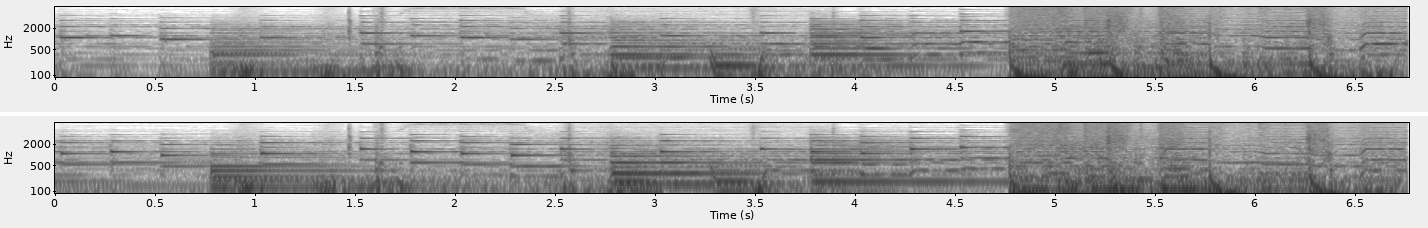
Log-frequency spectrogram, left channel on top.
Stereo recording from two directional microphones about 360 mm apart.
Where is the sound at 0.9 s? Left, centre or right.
Centre.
